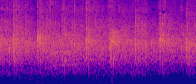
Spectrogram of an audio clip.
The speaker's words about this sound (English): Now, can I have a round of applause for one member of our youth,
